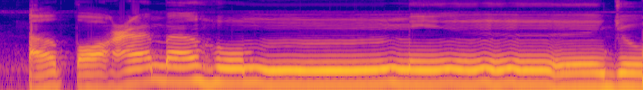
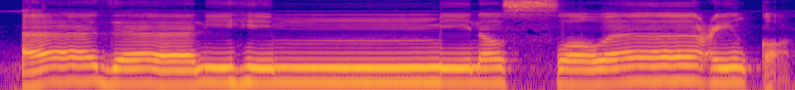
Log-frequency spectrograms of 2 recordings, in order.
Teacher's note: pertama idgham mimi huruf idgham mimi hanya ada satu yaitu mim apabila mim sukun bertemu dengan huruf mim maka dibaca berdengung selama dua sampai t harakat contohnya atamahum minur atau contoh lain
